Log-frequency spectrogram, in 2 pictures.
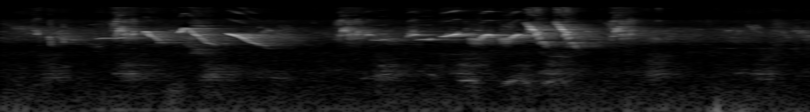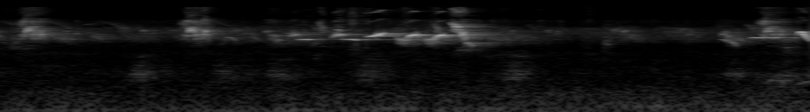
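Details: Double-collared seedeater in fibra song meant for tutoring young birds, delivering repeated bursts of quick, sliding high chirps and buzzy notes in phrases of about two seconds, separated by short pauses.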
